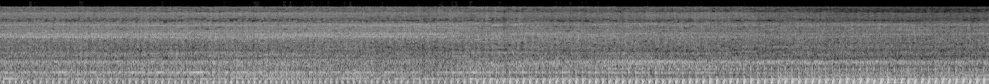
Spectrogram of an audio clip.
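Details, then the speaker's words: 1961 Gravely L single-cylinder engine, run after a 12–14 inch snowstorm, hammering hard and unevenly at a set throttle, rough and surging under load. This noise was the first sign that the engine governor had failed and needed replacing. "The first indication that I got the governor wasn't working as that noise you heard."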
